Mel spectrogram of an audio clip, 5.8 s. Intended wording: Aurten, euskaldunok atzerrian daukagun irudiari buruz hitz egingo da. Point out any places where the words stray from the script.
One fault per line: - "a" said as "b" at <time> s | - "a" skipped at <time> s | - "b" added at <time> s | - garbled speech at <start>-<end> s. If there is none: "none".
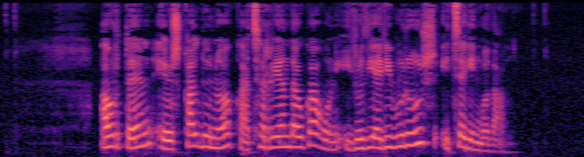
none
